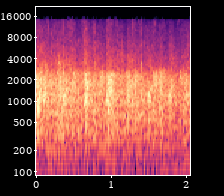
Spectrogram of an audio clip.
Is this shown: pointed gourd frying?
no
